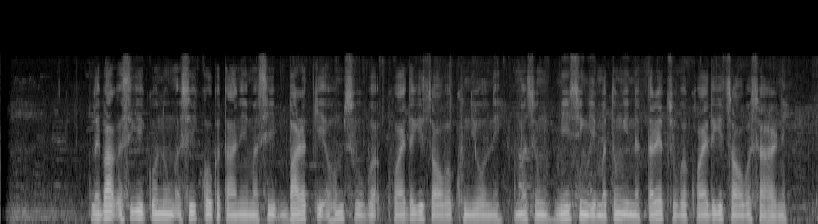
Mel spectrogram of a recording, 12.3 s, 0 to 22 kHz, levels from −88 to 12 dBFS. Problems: constant background noise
